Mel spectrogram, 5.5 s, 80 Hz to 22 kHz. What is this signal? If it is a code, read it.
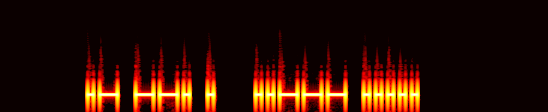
Morse code, heard as a keyed tone, about 21 wpm, 700 Hz. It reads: AGE 25
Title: Practice QSO - Exchange 3 - More Info - 20wpm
